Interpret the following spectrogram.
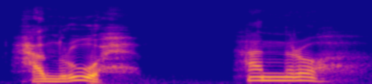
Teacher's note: See, the I has almost dropped out, and the n has sort of attached itself a bit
